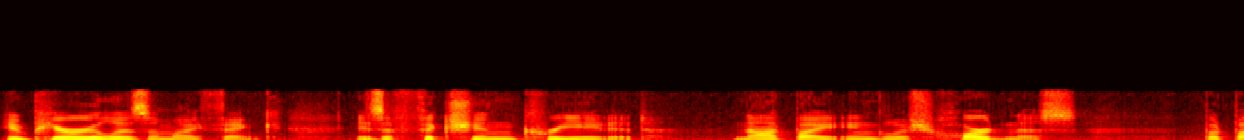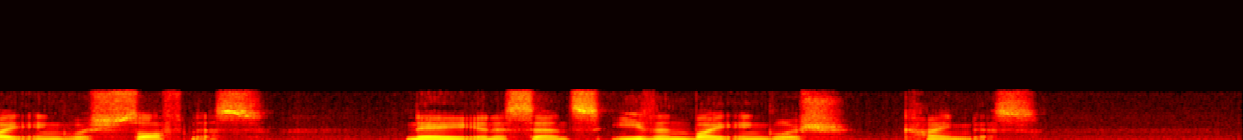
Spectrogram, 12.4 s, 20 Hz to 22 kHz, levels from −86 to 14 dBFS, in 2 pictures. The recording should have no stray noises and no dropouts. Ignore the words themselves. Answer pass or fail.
pass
